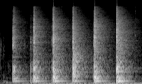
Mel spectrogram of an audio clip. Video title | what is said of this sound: J'ai joué avec une FAUSSE souris Razer à 13 $ ... Je le fait RAGER ... | ça fait pas ce bruit là. C'est creux, c'est vide, y'a rien.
